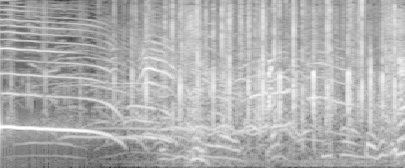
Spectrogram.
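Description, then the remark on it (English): A long whooping shout rings out, then a crowd bursts into scattered applause for the mariachis, with whistles and cheering voices rising and falling, lively for a few seconds. “So look, I'm so glad that we have mariachis here. Let's give it an applause.”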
